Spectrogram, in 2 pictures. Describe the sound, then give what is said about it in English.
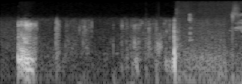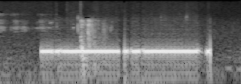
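During a prank phone call, a quick series of short telephone dialing beeps gives way to a steady, loud ringback tone lasting about two seconds, with a brief throat-clearing sound at the start. “It's ringing.”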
